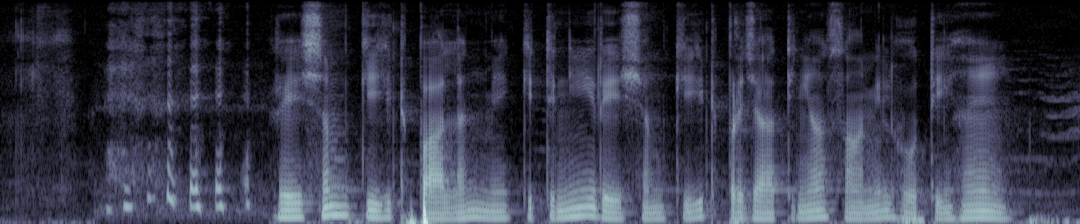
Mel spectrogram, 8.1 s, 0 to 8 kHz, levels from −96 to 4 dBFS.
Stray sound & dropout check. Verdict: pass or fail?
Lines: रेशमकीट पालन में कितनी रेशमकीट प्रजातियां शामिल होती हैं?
fail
